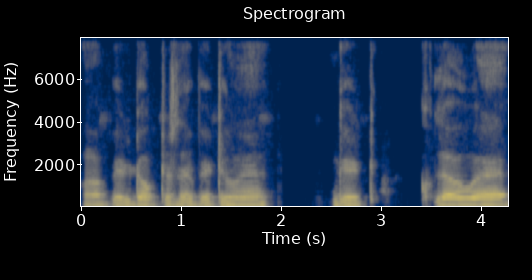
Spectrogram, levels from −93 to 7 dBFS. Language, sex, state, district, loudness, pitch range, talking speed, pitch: Hindi, male, Bihar, East Champaran, -23 LUFS, 150-155 Hz, 155 wpm, 155 Hz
